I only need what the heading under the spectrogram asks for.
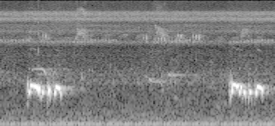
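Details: Zebra dove lure song: two rapid, rolling cooing phrases of four or five notes each, about two and a half seconds apart, faint other bird chirps between them and a steady hum.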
